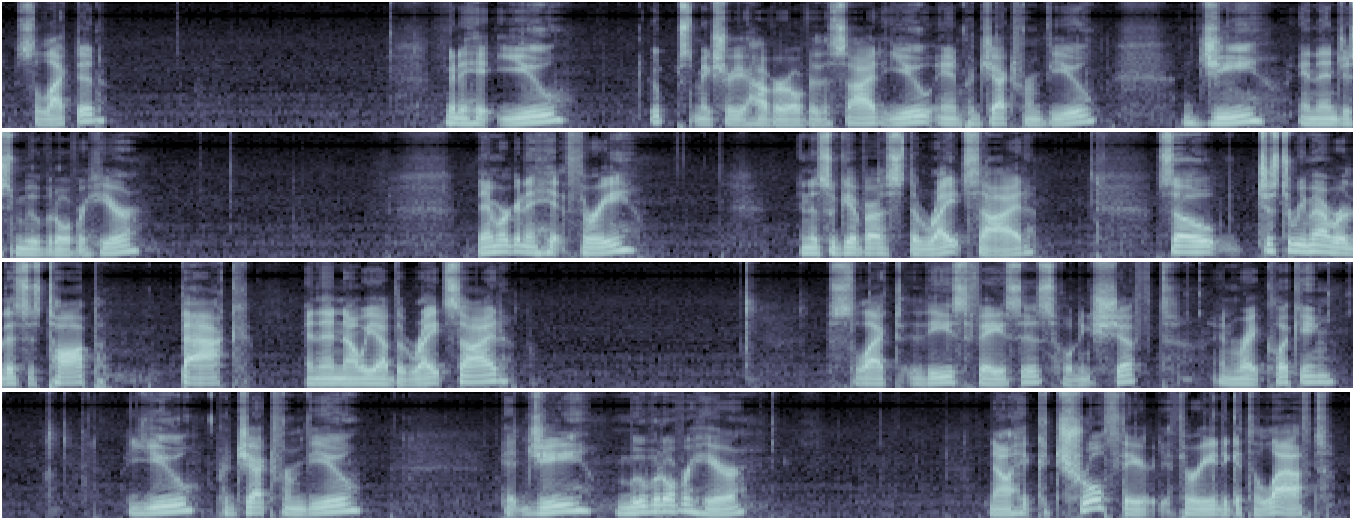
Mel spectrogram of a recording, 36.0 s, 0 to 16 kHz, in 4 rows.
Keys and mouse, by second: 1.3-4.3 drag, 4.3 u, 5.5 u, 8.1 g, 13.0 KP_3, 21.7-23.8 middle drag, 23.8-28.6 right drag, 28.0 u, 30.4 g.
